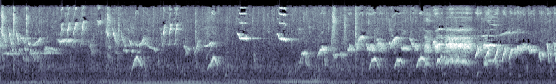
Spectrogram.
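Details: Oriental magpie-robin from Aceh, singing an unusual varied repertoire; rich whistled and warbled phrases with rising and falling notes, sharp high chips, continuous varied delivery over steady low background hum.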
